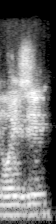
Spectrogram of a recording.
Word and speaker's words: NOEASY: What's the right way to say it? Oh, you can say noisy. It's Noisy.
